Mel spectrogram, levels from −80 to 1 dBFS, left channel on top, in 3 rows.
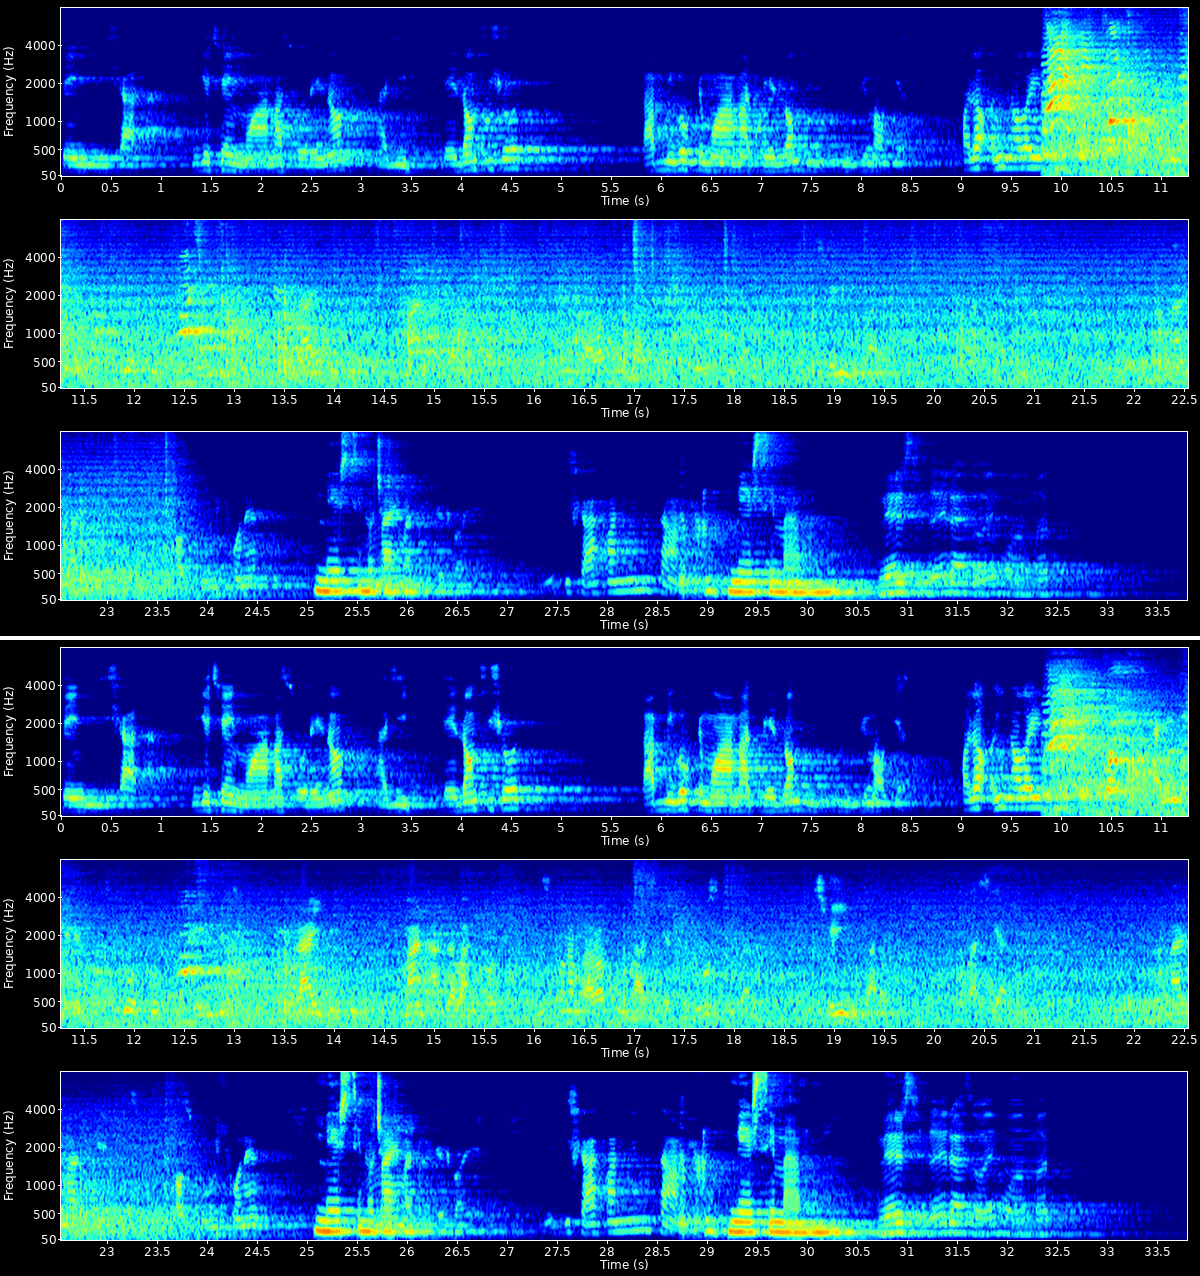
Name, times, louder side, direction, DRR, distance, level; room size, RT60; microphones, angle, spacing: voice 1, 0.0-0.9 1.3-2.8 3.1-3.5 3.8-4.6 5.8-8.4 9.0-11.5 11.8-13.0 13.5-14.3 14.6-18.2 18.6-19.8 20.2-21.1 22.2-24.5 25.6-26.7 27.4-28.9, right 4 dB, 70° right, 1.4 m, -36 dB
sound 1, 9.8-23.7, left 3 dB, 55° left, 4.0 m, -31 dB
voice 2, 25.1-26.1 29.2-30.3, right 2 dB, 90° right, 1.4 m, -25 dB
voice 3, 28.7-29.1 30.7-32.4, right 1 dB, 35° right, 1.9 m, -37 dB
28.5 x 26.0 x 5.9 m
head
